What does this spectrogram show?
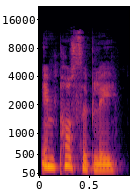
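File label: "impossibly", British English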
